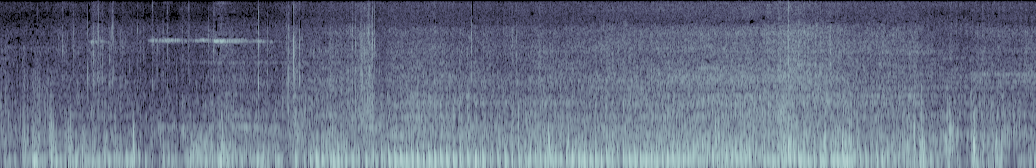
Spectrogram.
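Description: Engine of a moving two-wheeler running, with wind buffeting the microphone. It gets louder about four seconds in and eases off near the end.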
